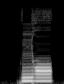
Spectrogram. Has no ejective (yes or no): yes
